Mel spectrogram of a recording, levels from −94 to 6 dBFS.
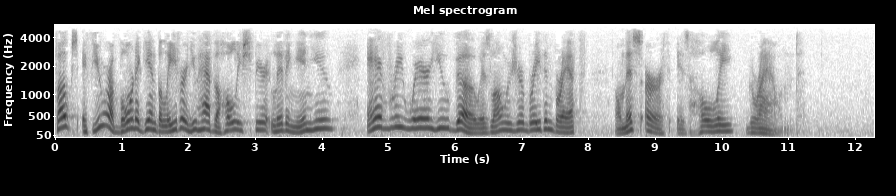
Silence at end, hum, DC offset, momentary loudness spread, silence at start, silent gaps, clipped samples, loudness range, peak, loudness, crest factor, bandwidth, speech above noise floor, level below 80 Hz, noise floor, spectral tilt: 1.15 s; none; under 0.1%; 9 LU; 0 s; none; under 0.1%; 4 LU; -10 dBFS; -27 LUFS; 18 dB; 5 kHz; 34 dB; -60 dBFS; -61 dBFS; -11 dB/octave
